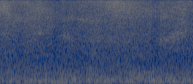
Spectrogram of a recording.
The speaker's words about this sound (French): Mais le bruit du sexe, ce n'est pas que le cri de l'orgasme. C'est tout un paysage sonore qui nous entoure, nous accompagne, nous influence, nous excite. C'est le bruit des peaux qui se frottent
